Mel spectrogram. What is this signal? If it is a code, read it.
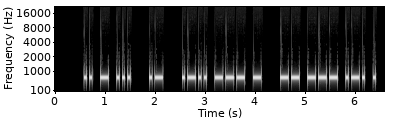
Morse code, heard as a keyed tone, about 22 wpm, 700 Hz. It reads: ITS A LOT MORE
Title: Sentences from Top 1000 Words - Review Part 3 - 22wpm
